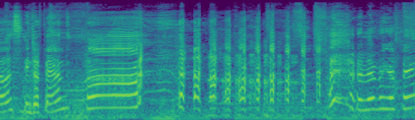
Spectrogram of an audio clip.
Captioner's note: laughs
